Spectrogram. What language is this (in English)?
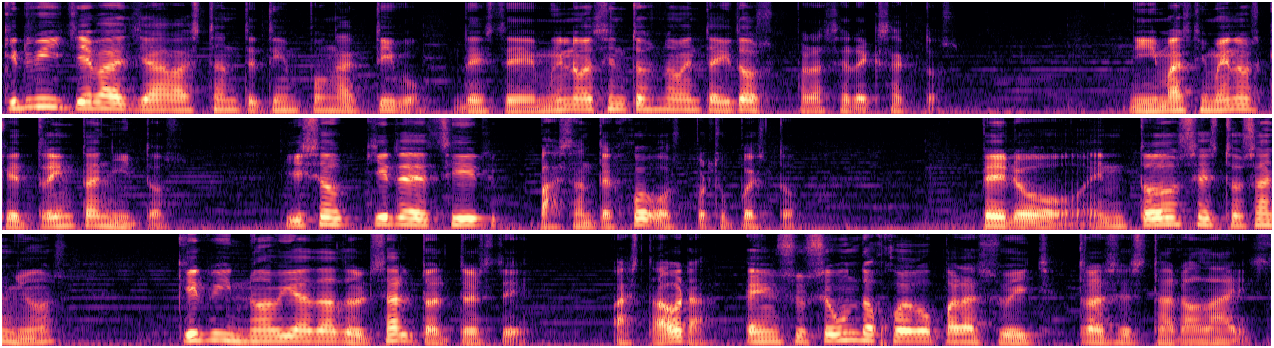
Spanish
